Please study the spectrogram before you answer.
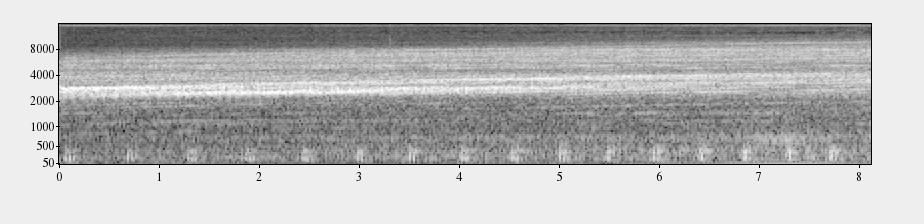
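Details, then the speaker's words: BH Fitness T8 treadmill with a Turdan DC drive motor: a high electrical whine rising in pitch as the treadmill ramps up from about speed five, caused by bad motor bearings; the motor is likely to fail. "But this is definitely a surefire way to tell that there's something wrong with your motor. There's a pretty good chance it's probably going to go out."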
